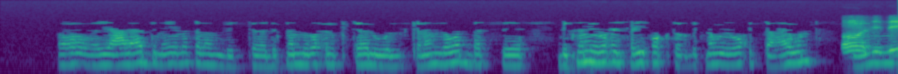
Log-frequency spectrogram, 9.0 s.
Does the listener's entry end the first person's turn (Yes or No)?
Yes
